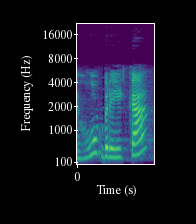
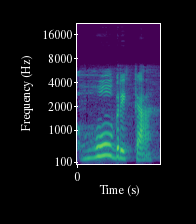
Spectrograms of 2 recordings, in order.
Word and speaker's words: rubrica: Então, eu tenho aqui rubrica, que é a escrita e a pronúncia correta, mas tem muita gente que fala rúbrica, né? Rúbrica. E o correto é rubrica.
